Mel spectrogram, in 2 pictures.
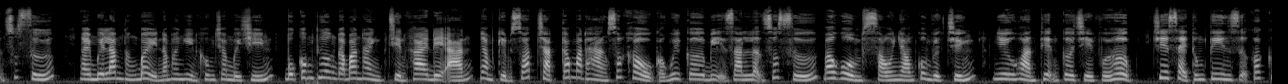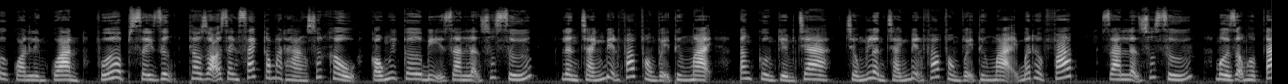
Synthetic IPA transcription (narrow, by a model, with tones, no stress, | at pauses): nswə˦˥t̚sɨ˨˦ | ŋa˨˩jmɨ˨˩əjla˧mt̪ʰaː˨˦ŋɓə˧˩jna˧mhaː˧jŋi˨˩nxə˧wŋ͡mt͡ɕa˧mːɨ˨˩əjt͡ɕi˨˦nɓo̰˧˨kə˧wŋ͡mt̪ʰɨ˧əŋɗa̰ː˧˥ɓaː˧nha˨˩ŋ̟t͡ɕi˧˩ənxaː˧jɗe˨˩ʔaː˨˦nɲa˨˩mki˧˩əmswaː˦˥t̚t͡ɕa˨˩t̚kaː˦˥k̚ma˨˩t̚haː˨˩ŋswə˦˥t̚xə˧˩wkɔ˨˦ŋwi˧kəː˧ɓḭ˧˨zaː˧nlə̰˧˨nswə˦˥t̚sɨ˨˦ɓaː˧wɣo˨˩msa˨˦wɲɔ˨˦mkə˧wŋ͡mvi˨˩ək̚t͡ɕï˨˦ŋ̟ɲɨ˧ɦwaː˨˩nt̪ʰḭ˧˨ənkəː˧t͡ɕe˨˦foː˨˦jɦəː˨˩p̚t͡ɕi˧əsɛː˧˩t̪ʰə˧wŋ͡mt̪i˧nzɨ̰˧˥əkaː˦˥kːəː˧kwaː˧nli˧əŋkwaː˧nfo˨˦jhəː˨˩p̚sə˧jzɨ̰˧˨ŋt̪ʰɛ˧wzɔ̰˧˥jza˧jŋ̟sa˦˥k̟̚kaː˦˥k̚ma˨˩t̚haː˨˩ŋswə˦˥t̚xə˧˩wkɔ˨˦ŋwi˧kəː˧ɓḭ˧˨zaː˧nlə̰˧˨nswə˦˥t̚sɨ˨˦ | lə˨˩nt͡ɕa˨˦jŋ̟ɓḭ˧˨ənfaː˦˥p̚fwŋ͡mvḛ˧˨t̪ʰɨ˧əŋma̰ː˧˨j | t̪a˧ŋkɨ˨˩əŋki˧˩əmt͡ɕaː˧t͡ɕə˨˦wŋ͡mlə˨˩nt͡ɕa˨˦jŋ̟ɓḭ˧˨ənfaː˦˥p̚fa˨˩wŋ͡mvḛ˧˨t̪ʰɨ˧əŋma̰ː˧˨jɓə˦˥t̚həː˨˩p̚faː˦˥p̚ | zaː˧nlə̰˧˨nswə˦˥t̚sɨ˨˦ | məː˧˩zə̰˧˨wŋ͡mhəː˨˩p̚t̪a˦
